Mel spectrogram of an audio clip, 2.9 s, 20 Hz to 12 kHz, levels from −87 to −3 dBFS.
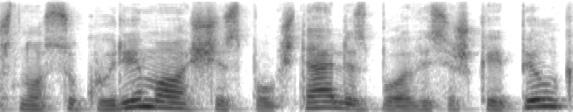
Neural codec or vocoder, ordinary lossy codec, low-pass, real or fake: none; Opus, 64 kbps; 10.8 kHz; real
